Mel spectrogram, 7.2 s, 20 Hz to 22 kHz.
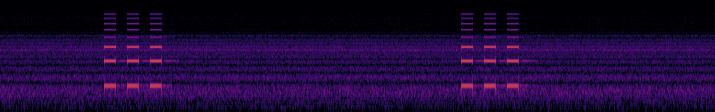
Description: Beep code, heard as beeps from a small speaker, played twice, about 930 Hz, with room echo. 3 short. In AMI BIOS tables: failure in the first 64 KB of memory; in Dell tables: chipset error.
